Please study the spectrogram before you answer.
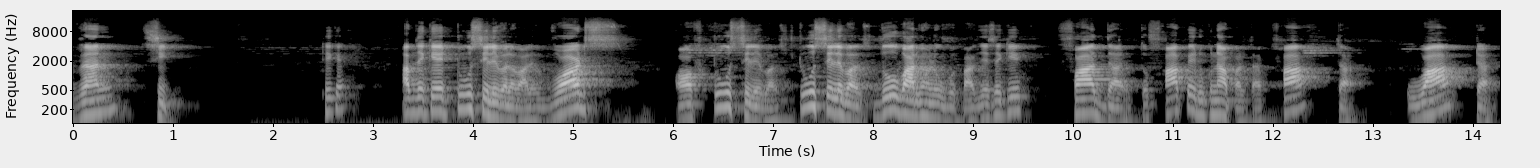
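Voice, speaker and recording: A man teaching a grammar lesson, slowly reading out English definitions word by word and often checking in with his class. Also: a little high, big pitch swings, fairly bright tone. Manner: slow explaining, reads English definitions word by word, repeats "ठीक है".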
